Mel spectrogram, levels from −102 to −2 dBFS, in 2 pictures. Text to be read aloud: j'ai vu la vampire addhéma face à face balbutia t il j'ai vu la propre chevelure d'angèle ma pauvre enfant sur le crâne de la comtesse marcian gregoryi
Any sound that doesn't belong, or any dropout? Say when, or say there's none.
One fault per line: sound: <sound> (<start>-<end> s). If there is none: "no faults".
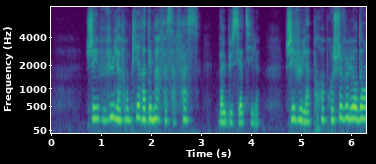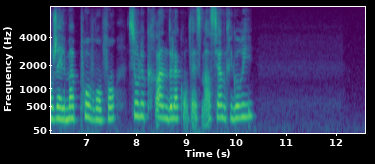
no faults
